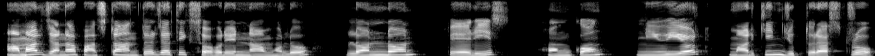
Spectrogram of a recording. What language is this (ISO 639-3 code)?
ben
